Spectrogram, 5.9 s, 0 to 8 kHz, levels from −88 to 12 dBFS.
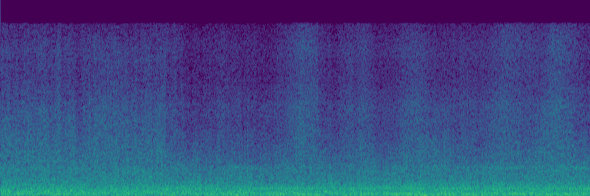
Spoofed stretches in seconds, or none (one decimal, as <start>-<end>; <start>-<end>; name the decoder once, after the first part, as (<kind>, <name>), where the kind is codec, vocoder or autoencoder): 2.3-5.5 (codec, DAC)

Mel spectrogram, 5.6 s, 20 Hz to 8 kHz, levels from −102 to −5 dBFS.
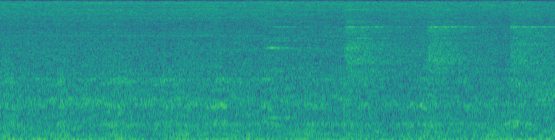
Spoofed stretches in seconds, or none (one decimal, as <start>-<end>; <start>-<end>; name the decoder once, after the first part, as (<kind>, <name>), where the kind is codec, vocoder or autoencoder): none

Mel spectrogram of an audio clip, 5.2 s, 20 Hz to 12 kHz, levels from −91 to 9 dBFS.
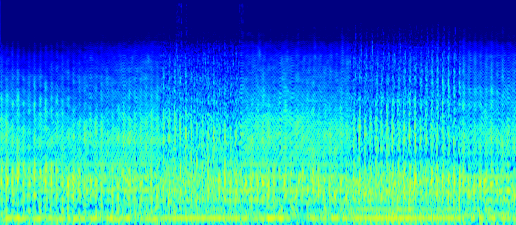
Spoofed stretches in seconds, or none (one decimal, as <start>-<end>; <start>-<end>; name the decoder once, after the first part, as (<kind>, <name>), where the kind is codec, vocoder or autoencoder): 0.0-1.6 (vocoder, Vocos); 2.4-3.5; 4.6-5.2

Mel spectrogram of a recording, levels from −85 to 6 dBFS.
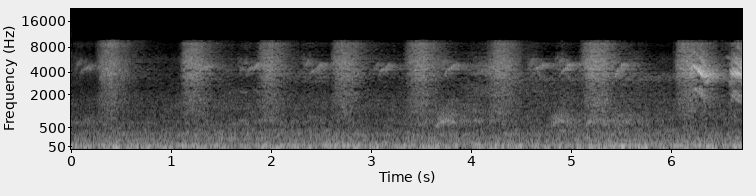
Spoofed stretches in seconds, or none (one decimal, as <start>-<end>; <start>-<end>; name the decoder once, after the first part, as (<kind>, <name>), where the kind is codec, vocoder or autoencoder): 0.0-6.7 (vocoder, WaveNeXt)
